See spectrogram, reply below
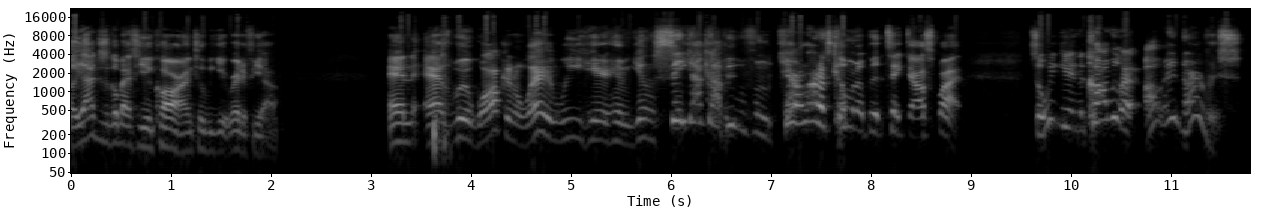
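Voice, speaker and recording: A man telling stories casually and animatedly in colloquial speech, acting out the exchanges he quotes. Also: medium pitch. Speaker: pro wrestler telling stories.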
